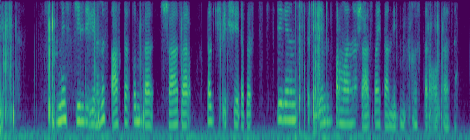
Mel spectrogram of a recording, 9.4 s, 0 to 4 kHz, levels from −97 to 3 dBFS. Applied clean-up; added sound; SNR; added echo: neural diffusion model UNIVERSE++.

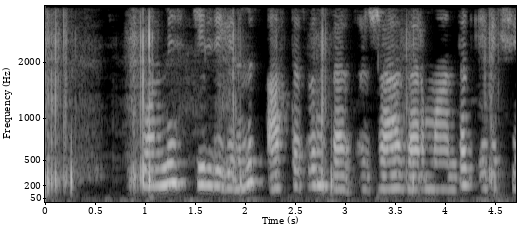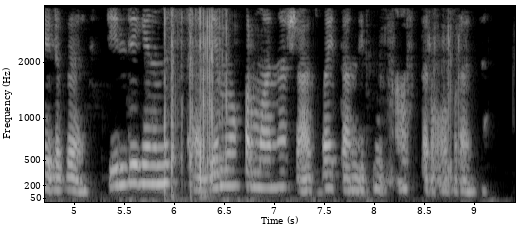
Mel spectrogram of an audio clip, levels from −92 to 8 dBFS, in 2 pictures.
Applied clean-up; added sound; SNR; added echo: classical method log-MMSE.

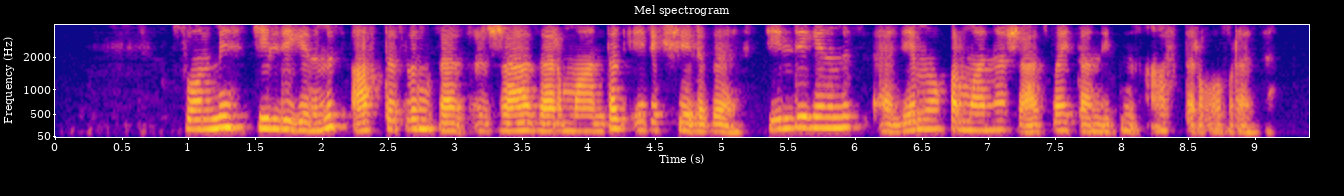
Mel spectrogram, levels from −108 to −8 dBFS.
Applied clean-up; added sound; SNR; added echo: none; none; none; none.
